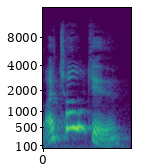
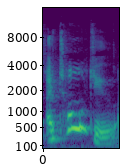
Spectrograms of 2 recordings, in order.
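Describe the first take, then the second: First: Higher, triumphant repeat; gloating. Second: Loud and triumphant; gloating. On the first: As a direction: crow it a second time. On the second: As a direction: crow over being right. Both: Acted. Poacher gloating, repeats himself.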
